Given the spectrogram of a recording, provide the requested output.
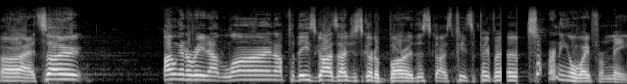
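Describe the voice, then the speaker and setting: With an Australian accent, a man speaks loudly and at a fairly quick pace in a high, animated voice with ordinary pitch variation, recorded with a dry, close sound and no echo. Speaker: roller derby commentator. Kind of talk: live commentary.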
